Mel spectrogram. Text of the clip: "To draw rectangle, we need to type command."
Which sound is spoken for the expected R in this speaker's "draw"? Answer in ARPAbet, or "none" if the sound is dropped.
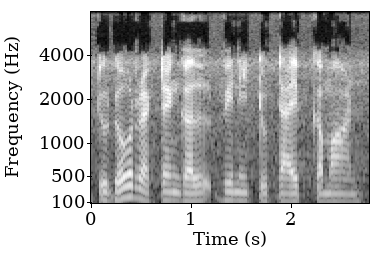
none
